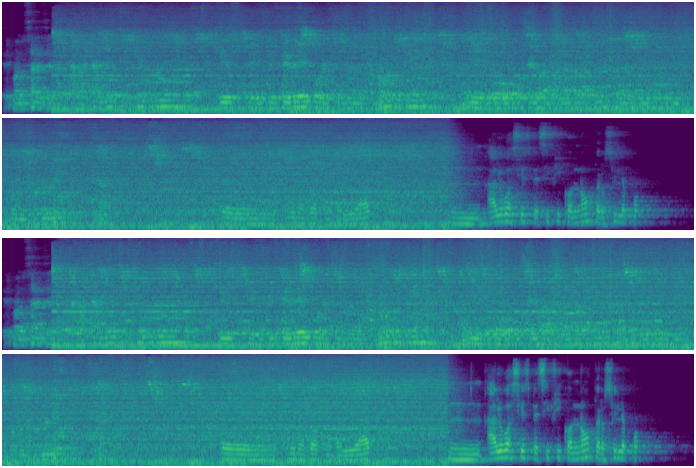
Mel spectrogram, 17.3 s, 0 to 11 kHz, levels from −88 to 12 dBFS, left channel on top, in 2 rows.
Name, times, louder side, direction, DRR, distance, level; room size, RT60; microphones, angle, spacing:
voice 1, 0.0-2.3 2.7-5.4 5.8-10.0, equal, 15° left, -4 dB, 3.7 m, -26 dB
sound 1, 0.6-14.2, right 3 dB, 65° right, 1.9 m, -26 dB
sound 2, 4.2-9.5, right 2 dB, 10° right, 0.4 m, -33 dB
voice 2, 11.4-13.3 14.2-16.6, right 5 dB, 85° right, 14 dB, 0.6 m, -25 dB
12.5 x 5.2 x 7.6 m, 1.1 s
head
